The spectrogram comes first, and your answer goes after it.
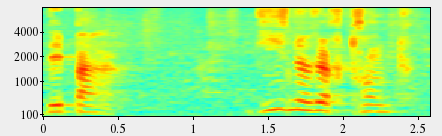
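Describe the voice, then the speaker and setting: A man's voice: high-pitched, takes it slowly. A man reading scripted airport announcements in a formal, segmented, phrase-by-phrase delivery.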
